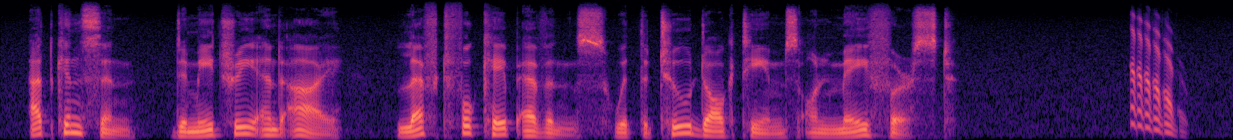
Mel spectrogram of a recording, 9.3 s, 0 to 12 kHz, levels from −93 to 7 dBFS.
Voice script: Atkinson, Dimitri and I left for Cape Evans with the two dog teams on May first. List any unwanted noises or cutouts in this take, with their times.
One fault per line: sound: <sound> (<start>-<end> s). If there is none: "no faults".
sound: chirp (8.5-8.9 s)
